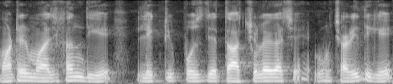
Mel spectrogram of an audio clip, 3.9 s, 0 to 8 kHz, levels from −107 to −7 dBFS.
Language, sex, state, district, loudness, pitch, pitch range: Bengali, male, Jharkhand, Sahebganj, -19 LUFS, 120 Hz, 115-125 Hz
